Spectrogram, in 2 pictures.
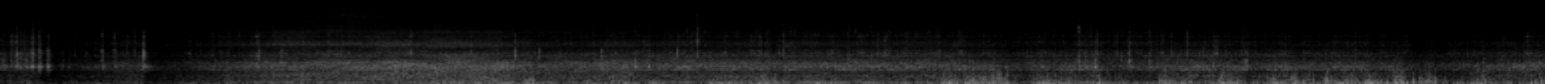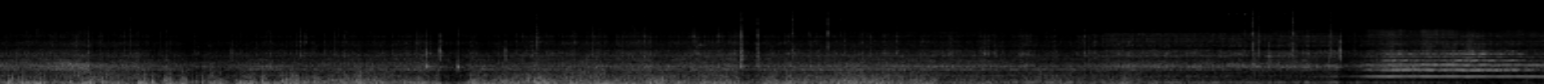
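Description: Wind buffeting a bicycle-mounted action camera's microphone over steady road and traffic rumble while riding through city streets. About a second before the end a steady horn note starts and holds.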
